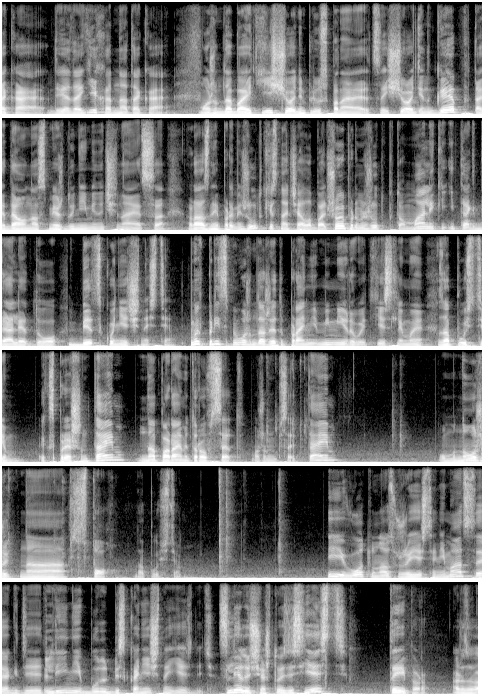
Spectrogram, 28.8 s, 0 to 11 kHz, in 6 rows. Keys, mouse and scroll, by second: 2.8 click, 10.4 click, 10.6 double click, 14.7 alt+click, 16.8-20.6 typing, 21.4 Return, 21.9 space, 26.6 right click, 28.4 click.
